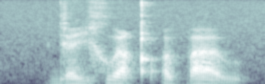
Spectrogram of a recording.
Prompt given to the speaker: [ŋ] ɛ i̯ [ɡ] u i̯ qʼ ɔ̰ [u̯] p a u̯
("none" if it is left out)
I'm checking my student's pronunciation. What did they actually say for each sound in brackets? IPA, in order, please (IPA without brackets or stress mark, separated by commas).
ɡ, x, u̯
